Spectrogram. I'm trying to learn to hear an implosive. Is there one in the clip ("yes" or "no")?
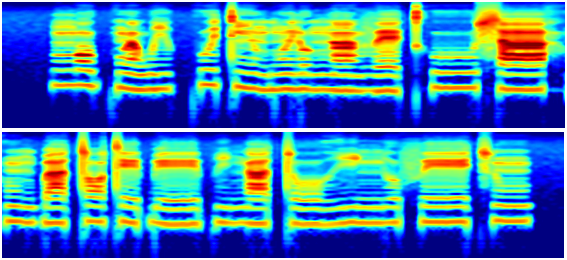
yes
